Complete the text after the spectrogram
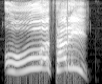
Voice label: Narration GAMBLE Big Win

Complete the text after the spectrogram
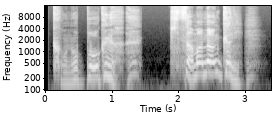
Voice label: jakigan down, voice

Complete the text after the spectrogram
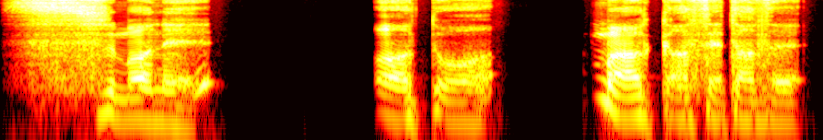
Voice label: macho down, voice

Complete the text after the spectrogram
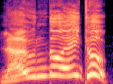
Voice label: Narration ROUND

